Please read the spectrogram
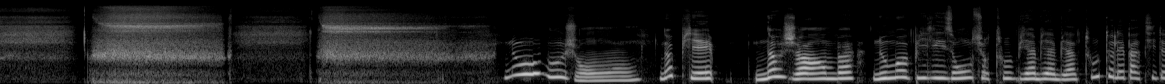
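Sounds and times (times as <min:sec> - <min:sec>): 
deep breaths: 0:00.0 - 0:05.0
speech: 0:05.7 - 0:11.6.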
